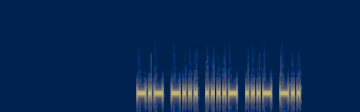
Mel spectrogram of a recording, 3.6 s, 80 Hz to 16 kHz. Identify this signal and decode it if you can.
Morse code, heard as a keyed tone, about 41 wpm, 700 Hz. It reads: KB4VD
